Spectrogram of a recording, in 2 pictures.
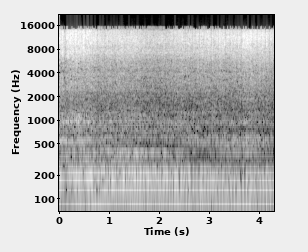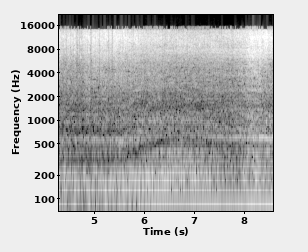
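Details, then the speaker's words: Junkyard 5.3 V8 Camaro, TH400, stage 2 cam, headers, 92mm throttle body, tuned without MAP sensor, cold start in the mid-30s°F: even, deep idle with a steady low rumble, no ticking or surging, a little rough at first then cleaning up. "it's always a little angry when i first started it cleans up though"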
